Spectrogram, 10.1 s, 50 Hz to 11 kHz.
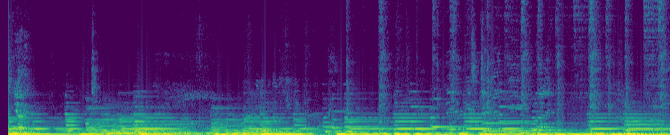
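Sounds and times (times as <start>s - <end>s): small band playing live: 0.1s - 10.0s.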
